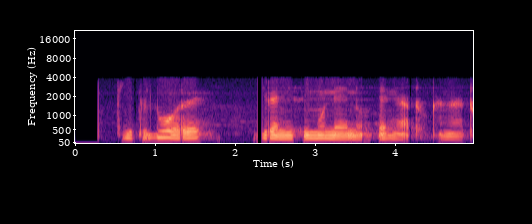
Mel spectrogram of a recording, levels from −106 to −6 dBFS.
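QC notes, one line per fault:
0.74 s, 2.28–2.34 s, 4.18–4.20 s: packet loss filled with silence. The speech drops into dead-silent holes with hard edges: about 20 ms at 0.74 s, 60 ms just before "ranyisi moneno e", and 20 ms right after "ranyisi moneno e". Lost packets were replaced with silence rather than concealed. The hole lengths fit 20 ms packets, one, three and one missing. The gaps sit within the narrowband telephone sound of the G.711 line.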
